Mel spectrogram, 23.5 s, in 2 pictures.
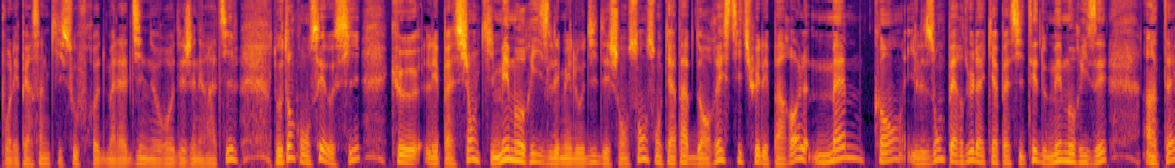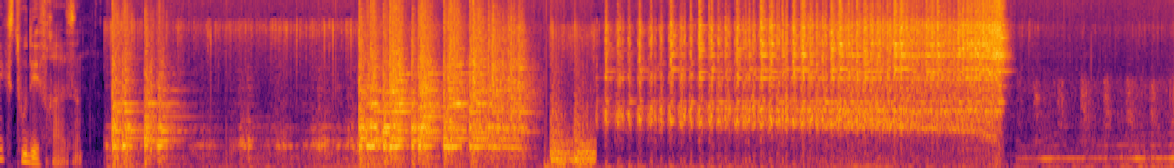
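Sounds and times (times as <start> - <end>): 
speech: 0.0 - 13.3
musique concrète made from clattering saucepans: 12.8 - 13.7, 15.3 - 21.9.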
